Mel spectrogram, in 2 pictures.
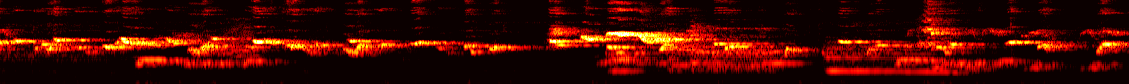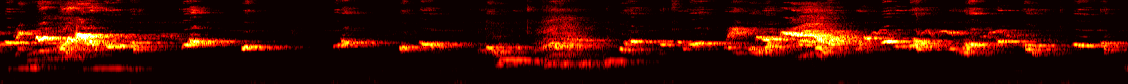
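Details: Bird heard singing in the morning, called very sweet-sounding: bursts of rapid twittering notes separated by brief pauses, some sharper bright chirps, with a quiet low hum throughout.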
